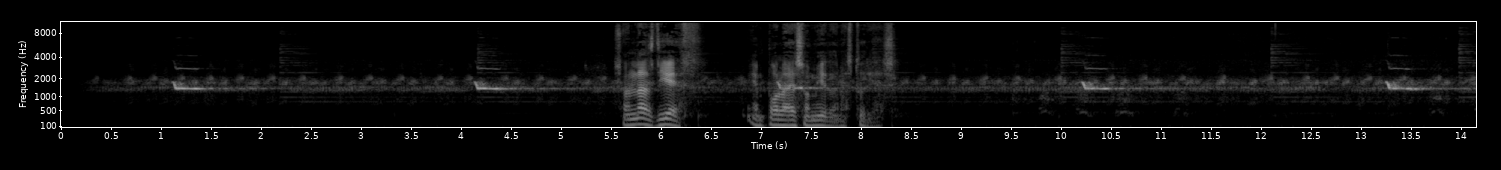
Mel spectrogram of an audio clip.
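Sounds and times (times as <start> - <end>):
Eurasian scops owl repeated whistle call: 1.1 - 1.7, 4.1 - 4.6, 9.8 - 11.1, 13.1 - 14.1
speech: 5.6 - 8.4.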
